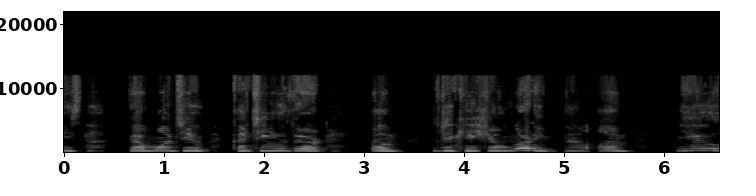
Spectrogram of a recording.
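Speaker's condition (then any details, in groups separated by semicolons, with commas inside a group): Cerebral palsy; from birth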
